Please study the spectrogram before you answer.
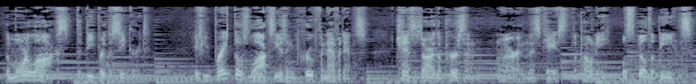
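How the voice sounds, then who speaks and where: A man's voice: fairly low pitch, normal speed, close to an everyday voice. A man playing an earnest, plain-spoken, wry male defense lawyer in conversational game-style dialogue. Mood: explaining. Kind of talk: fan dub of visual novel game dialogue. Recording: background music under the voice.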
